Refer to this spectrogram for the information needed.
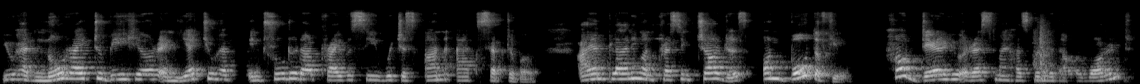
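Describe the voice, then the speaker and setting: A woman's voice: mid-range voice, expressive, normal speed, a little mellow, natural voice. A woman playing a haughty, indignant, defiant wife under suspicion in an amateur script table read, recorded in an echoey room. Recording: echoey room on video call.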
